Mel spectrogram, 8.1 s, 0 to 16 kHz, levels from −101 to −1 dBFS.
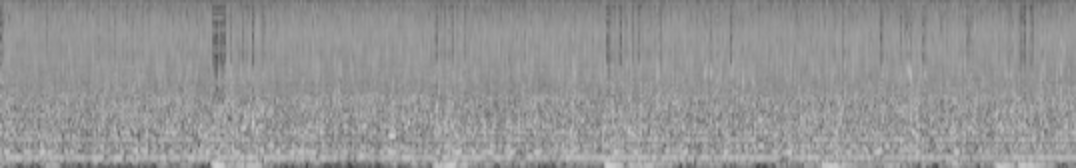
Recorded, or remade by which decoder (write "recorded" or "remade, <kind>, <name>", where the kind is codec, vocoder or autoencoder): remade, vocoder, BigVGAN v2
